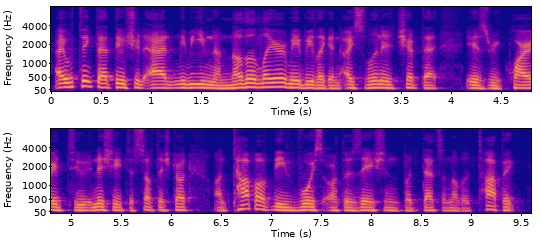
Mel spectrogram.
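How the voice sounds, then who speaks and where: Guy hosting a chill trivia vid, chatty, lots of uhs, gets excited on each new item. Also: a little fast, few pauses. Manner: enthusiastic, pitch jumps on list numbers; chatty with fillers. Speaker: YouTube host. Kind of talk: casual trivia talk to camera.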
